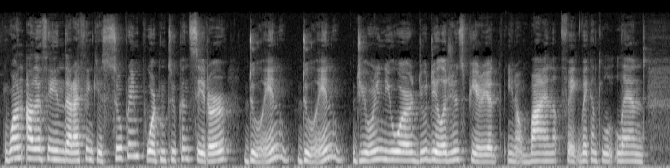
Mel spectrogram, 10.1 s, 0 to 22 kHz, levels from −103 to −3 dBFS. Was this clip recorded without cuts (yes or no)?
no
